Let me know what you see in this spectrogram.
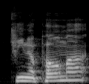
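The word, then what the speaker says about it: Ctenopoma: are two other fish Tina Poma and microkinopoma in this case you don't say the sea in the first C in tinopoma or in the microtinopoma as well so no C uh the etymology of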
